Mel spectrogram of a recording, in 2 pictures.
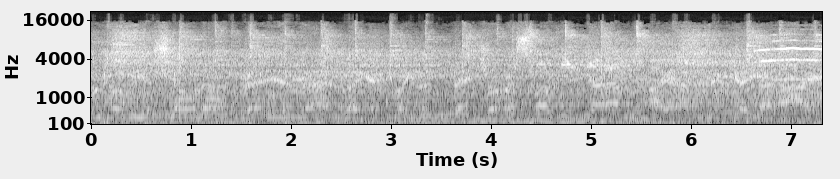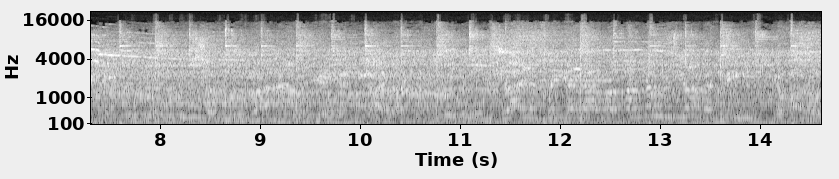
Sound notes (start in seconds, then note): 10.9 audience continues cheering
